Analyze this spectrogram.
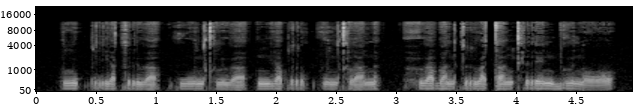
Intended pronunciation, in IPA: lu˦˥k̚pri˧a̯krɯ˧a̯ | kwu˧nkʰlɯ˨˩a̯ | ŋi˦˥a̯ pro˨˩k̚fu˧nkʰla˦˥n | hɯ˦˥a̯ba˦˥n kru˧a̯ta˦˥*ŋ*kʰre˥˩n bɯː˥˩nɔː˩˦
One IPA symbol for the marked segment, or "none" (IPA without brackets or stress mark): ŋ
